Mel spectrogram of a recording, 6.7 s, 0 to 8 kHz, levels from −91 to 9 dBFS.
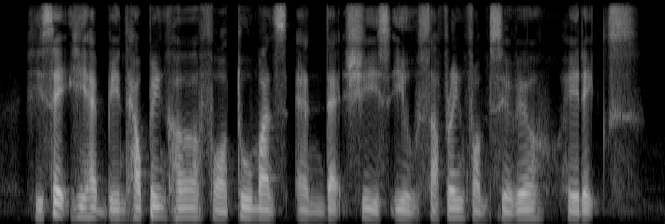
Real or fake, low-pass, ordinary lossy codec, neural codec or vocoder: real; 7.2 kHz; none; none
